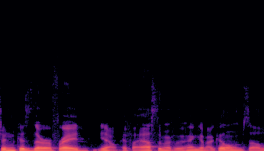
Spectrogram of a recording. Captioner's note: none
